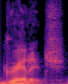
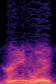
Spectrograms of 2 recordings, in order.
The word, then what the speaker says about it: Greenwich: But it's pronounced Greenwich. Yep. Okay. Greenwich. Yep. Just like just like Connecticut. It's Greenwich, Connecticut. It's not Green Witch.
